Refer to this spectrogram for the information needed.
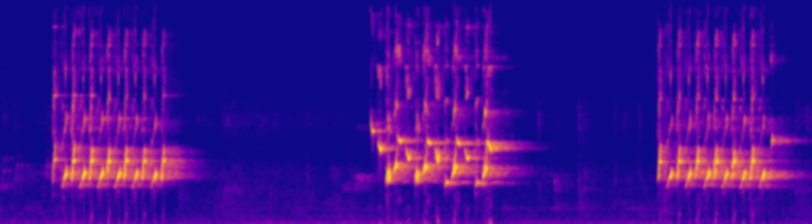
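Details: Three clear bursts of rapid, tinkling twitters from a goldfinch in Safi, Morocco, each lasting about a second and a half with silent gaps between.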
